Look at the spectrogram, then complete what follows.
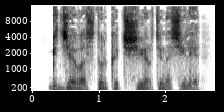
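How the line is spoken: Angry growl. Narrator (Russian): сердито прорычал я

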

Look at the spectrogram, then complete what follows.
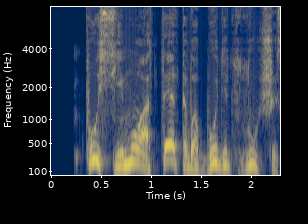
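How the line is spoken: Said, then ringing shout. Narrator (Russian): сказал он и звонко закричал

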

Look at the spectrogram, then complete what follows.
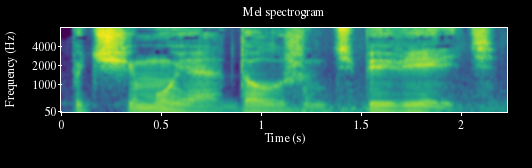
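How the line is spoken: Gentle question. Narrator (Russian): мягко спросил я

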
